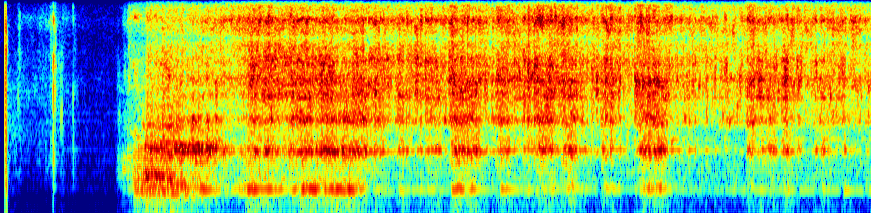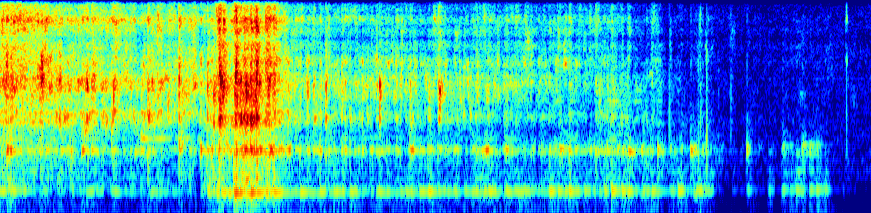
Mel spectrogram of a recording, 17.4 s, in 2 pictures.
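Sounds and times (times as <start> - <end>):
toilet flush: 1.2 - 15.9.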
